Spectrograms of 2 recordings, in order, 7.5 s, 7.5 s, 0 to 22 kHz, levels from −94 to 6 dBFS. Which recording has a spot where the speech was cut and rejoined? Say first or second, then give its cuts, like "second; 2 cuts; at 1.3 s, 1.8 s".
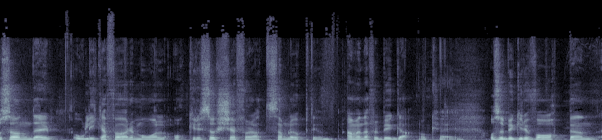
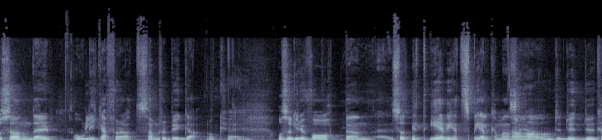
second; 4 cuts; at 1.4 s, 2.0 s, 3.7 s, 5.2 s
